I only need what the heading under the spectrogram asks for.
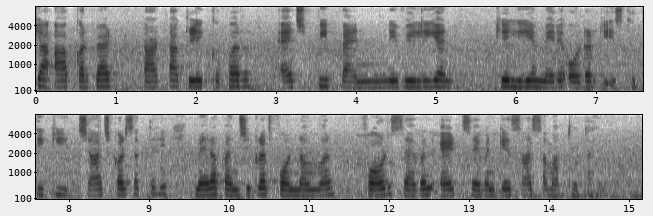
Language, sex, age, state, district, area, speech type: Hindi, female, 18-30, Madhya Pradesh, Harda, rural, read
